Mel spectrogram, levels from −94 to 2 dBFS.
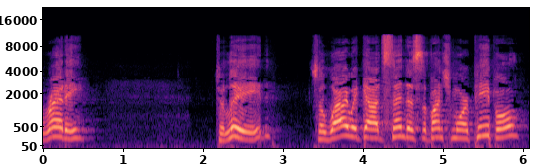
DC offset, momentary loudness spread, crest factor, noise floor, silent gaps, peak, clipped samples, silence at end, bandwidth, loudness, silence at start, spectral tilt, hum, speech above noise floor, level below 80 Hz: under 0.1%; 12 LU; 18 dB; -67 dBFS; none; -4 dBFS; under 0.1%; 0.15 s; 11 kHz; -20 LUFS; 0 s; -3 dB/octave; none; 47 dB; -60 dBFS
